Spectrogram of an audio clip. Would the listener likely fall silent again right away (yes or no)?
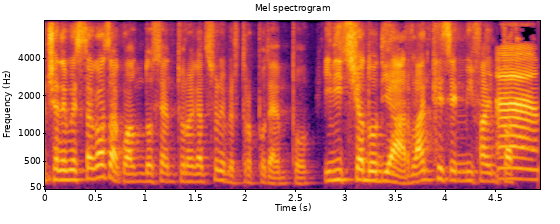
yes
